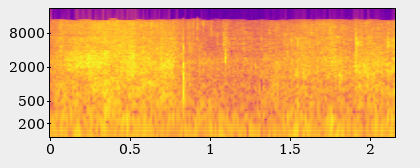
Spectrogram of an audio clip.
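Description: Soft rustling of coarse woollen cloth being handled and fibres picked from it, loudest in the first half second, with a faint tick near the middle.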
